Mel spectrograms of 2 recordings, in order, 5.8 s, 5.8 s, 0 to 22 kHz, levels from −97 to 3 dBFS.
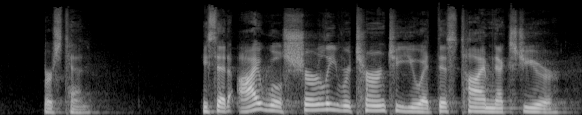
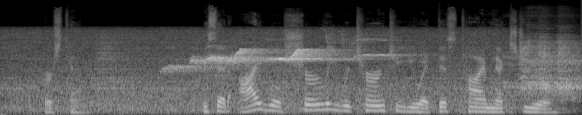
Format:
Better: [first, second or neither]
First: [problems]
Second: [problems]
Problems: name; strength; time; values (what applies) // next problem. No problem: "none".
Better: first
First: none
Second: animal sounds; very loud; throughout; 4 dB above the speech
